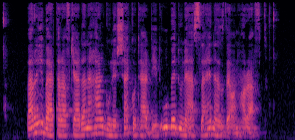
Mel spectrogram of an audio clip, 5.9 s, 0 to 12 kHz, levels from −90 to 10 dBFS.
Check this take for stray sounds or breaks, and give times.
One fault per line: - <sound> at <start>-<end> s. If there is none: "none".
- dropout at 1.1-1.1 s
